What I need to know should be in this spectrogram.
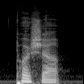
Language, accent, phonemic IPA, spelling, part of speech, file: English, US, /ˈpʊʃˌʌp/, push-up, adjective / noun / verb, En-us-push-up.ogg
- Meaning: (adjective) 1. Supporting the breasts to increase their apparent size 2. Designed to be worn rolled up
